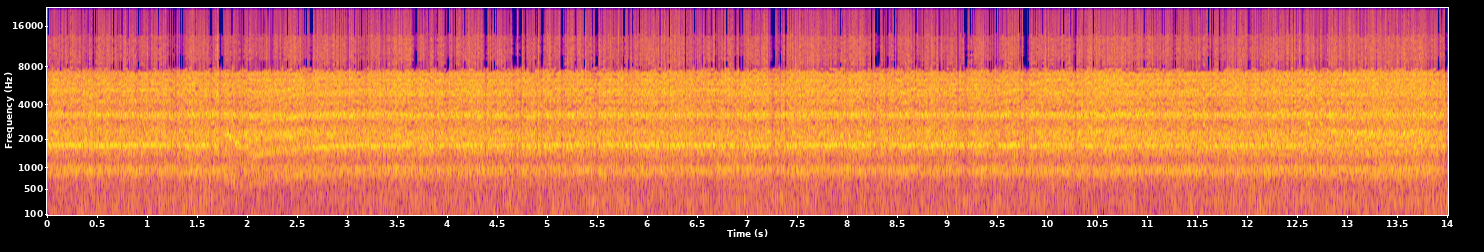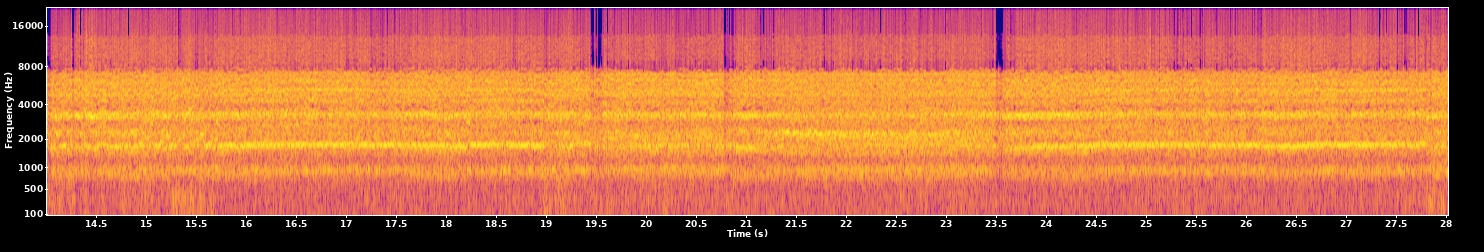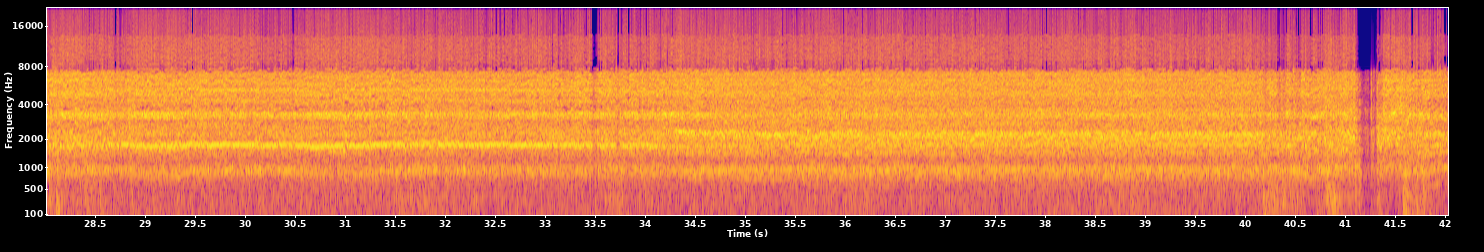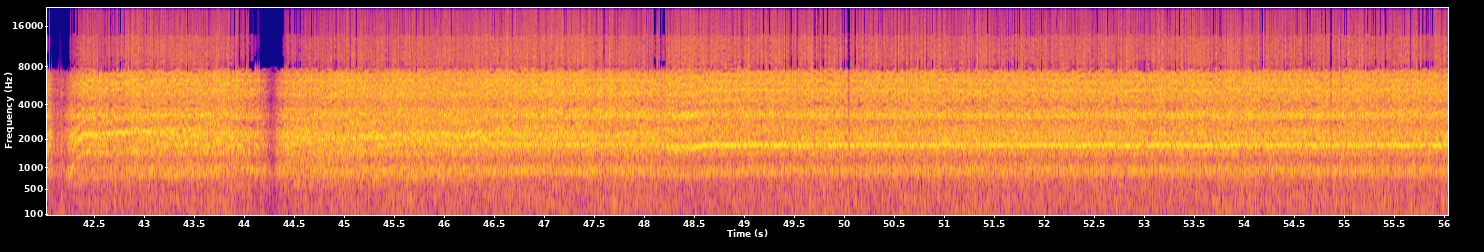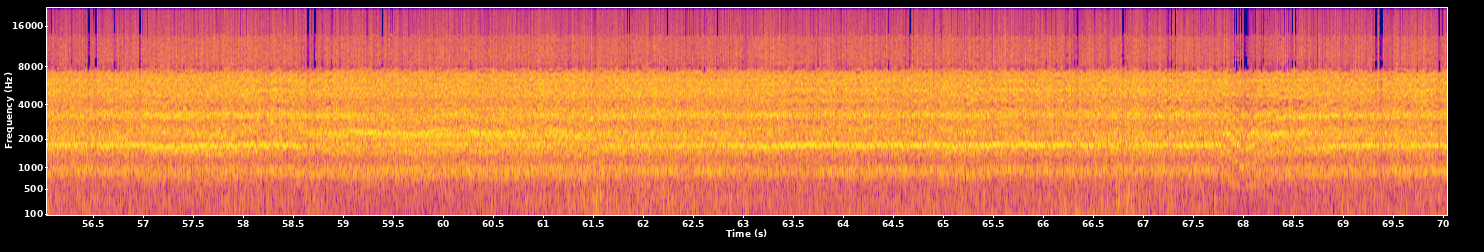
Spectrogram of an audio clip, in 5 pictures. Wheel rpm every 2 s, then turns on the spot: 230, 210, 230, 230, 230, 230, 230, 210, 230, 230, 220, 210, 220, 230, 230, 220, 230, 220, 210, 210, 180, 160, 140, 220, 230, 230, 230, 230, 230, 220, 220, 230, 230, 230, 210.
none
